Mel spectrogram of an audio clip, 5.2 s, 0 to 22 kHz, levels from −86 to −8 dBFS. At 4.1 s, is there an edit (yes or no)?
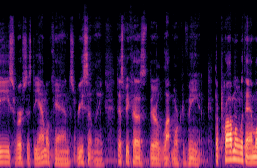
yes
